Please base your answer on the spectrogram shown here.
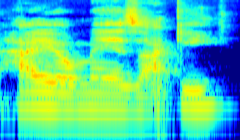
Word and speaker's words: Hayao Miyazaki: Hayao Miyazaki.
